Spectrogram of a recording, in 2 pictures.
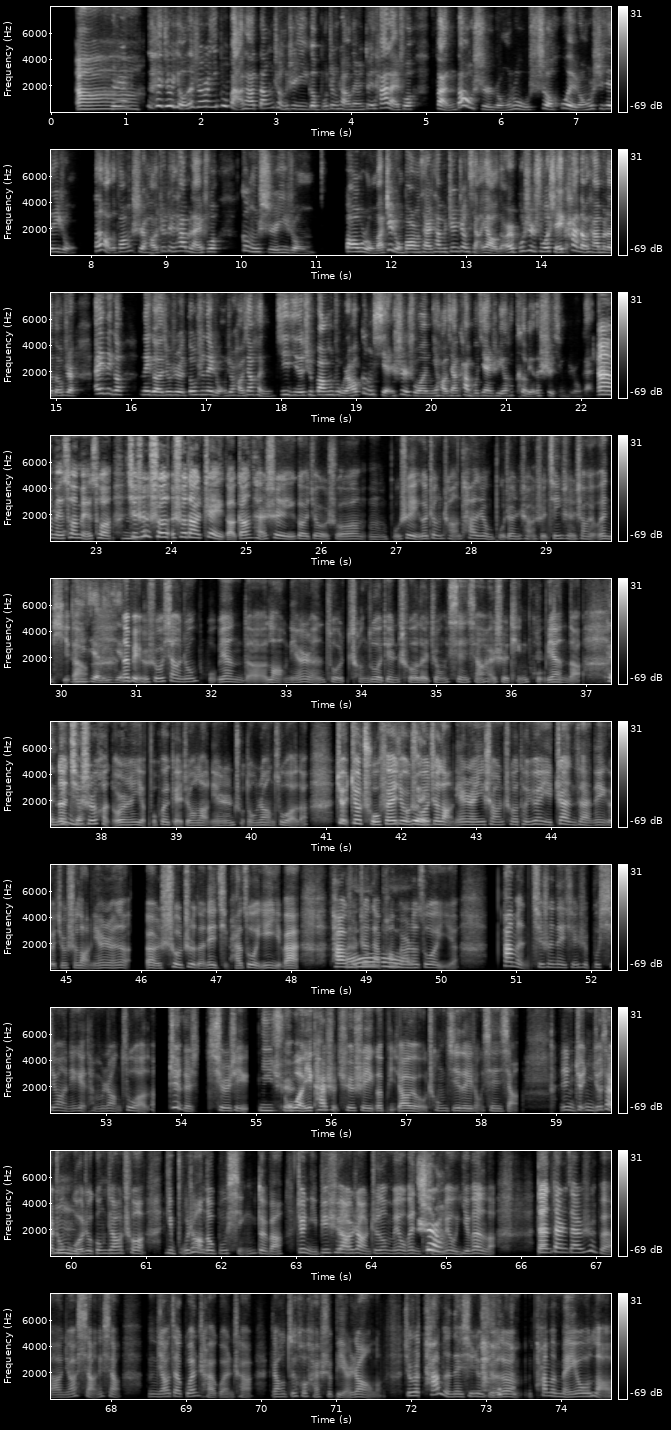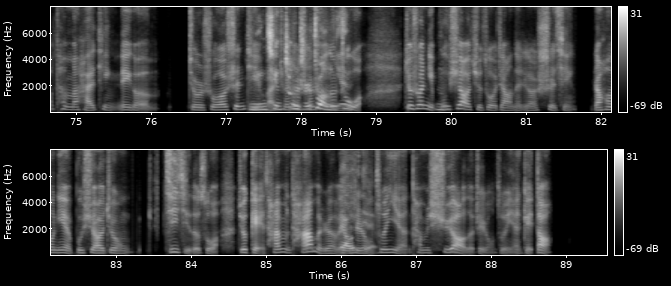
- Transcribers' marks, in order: laughing while speaking: "对"; other background noise; laugh
- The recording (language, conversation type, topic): Chinese, podcast, 如何在通勤途中练习正念？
